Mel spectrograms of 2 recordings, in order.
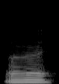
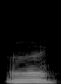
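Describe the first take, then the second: No difference in how they are said.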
